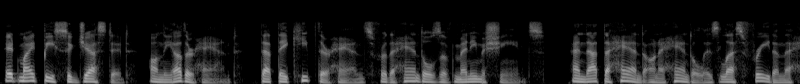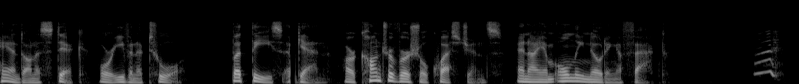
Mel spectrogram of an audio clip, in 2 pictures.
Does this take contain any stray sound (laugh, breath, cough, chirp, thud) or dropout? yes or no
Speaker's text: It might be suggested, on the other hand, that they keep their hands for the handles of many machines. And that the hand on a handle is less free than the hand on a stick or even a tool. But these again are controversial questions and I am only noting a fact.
yes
